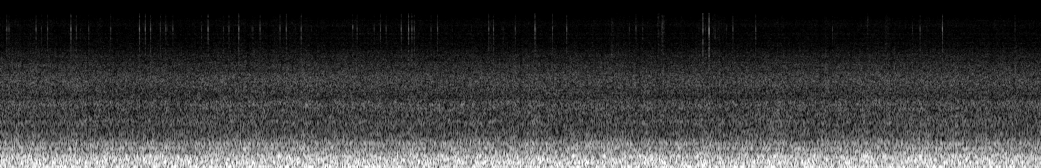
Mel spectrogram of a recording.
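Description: Tyres roar steadily on a paved road.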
